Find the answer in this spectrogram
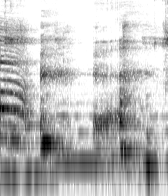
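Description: A drawn-out vocal sound trails off, then a person coughs three short times.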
